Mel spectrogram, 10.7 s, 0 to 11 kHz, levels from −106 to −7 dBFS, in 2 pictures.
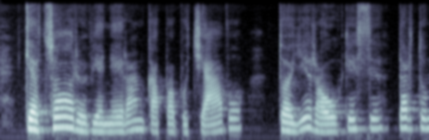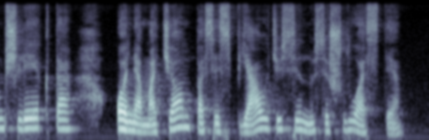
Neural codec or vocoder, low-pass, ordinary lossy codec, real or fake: none; 9.9 kHz; Opus, 64 kbps; real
